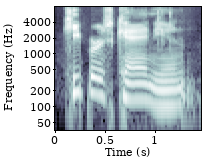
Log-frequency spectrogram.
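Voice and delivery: ordinary talk, nothing marked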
